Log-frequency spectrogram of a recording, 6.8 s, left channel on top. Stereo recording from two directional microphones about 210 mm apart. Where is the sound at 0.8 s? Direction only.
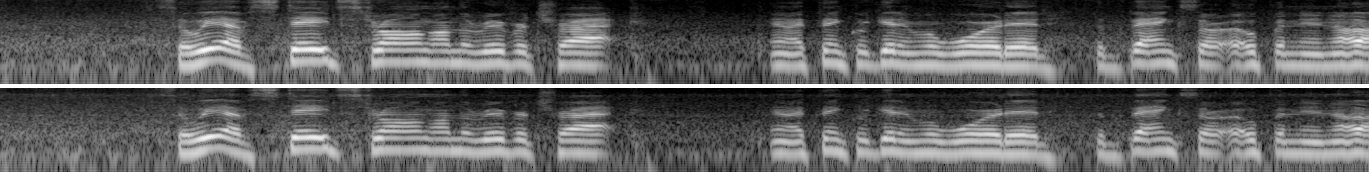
25° left (ahead or behind).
